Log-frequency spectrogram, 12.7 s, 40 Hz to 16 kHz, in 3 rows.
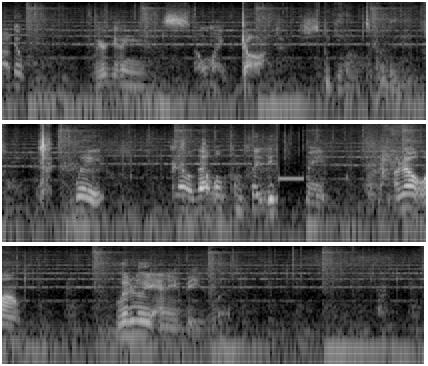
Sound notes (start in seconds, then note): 7.0 beep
